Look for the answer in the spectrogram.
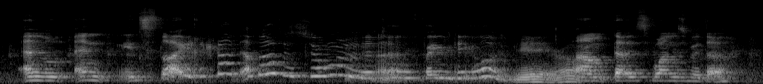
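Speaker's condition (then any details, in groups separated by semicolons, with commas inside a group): ALS/MND; onset foot drop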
